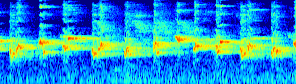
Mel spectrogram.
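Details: Kept yellow-vented bulbul singing to provoke other bulbuls to answer: a steady run of short, bubbly warbled notes, each dropping then rising, repeated about three times a second without a break.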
